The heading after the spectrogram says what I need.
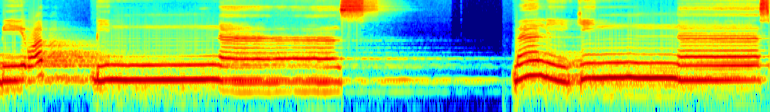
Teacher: ada alif lam bertemu dengan huruf nun, maka dia disebut dengan idgham syamsiyah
